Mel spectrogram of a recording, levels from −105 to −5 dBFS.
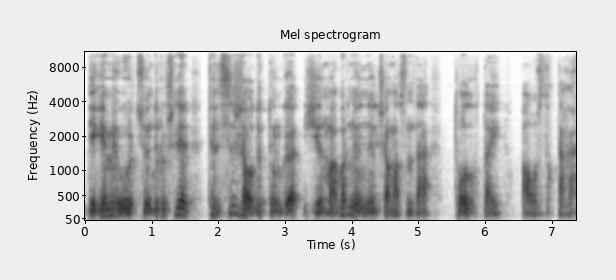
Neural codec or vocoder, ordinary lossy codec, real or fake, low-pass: vocoder, 22.05 kHz, 80 mel bands, HiFi-GAN; none; fake; none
